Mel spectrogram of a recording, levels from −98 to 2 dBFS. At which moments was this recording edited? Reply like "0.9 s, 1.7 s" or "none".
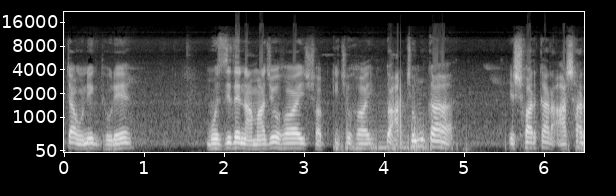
4.0 s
